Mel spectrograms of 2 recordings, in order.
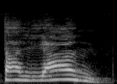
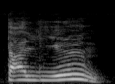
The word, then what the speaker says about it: Talian: E allora si dice sempre talian, canton, santo. Non che sente il italiano, il til e l'accento circoflesso. sempre no che no che dell'italiano. Sempre verto. Sempre verto. No che dell'italiano allora dir taglian. E peggio ancora quelli che dice Italian.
